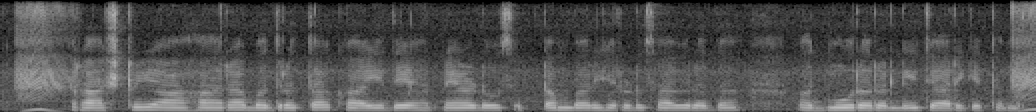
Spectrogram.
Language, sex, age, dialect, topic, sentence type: Kannada, female, 31-35, Mysore Kannada, agriculture, statement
